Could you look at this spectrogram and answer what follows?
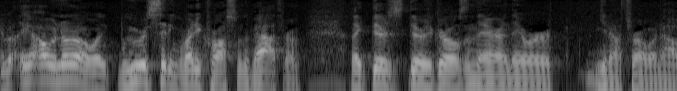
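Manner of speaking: usual speaking voice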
